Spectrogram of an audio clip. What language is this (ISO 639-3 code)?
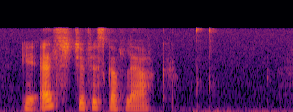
fao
